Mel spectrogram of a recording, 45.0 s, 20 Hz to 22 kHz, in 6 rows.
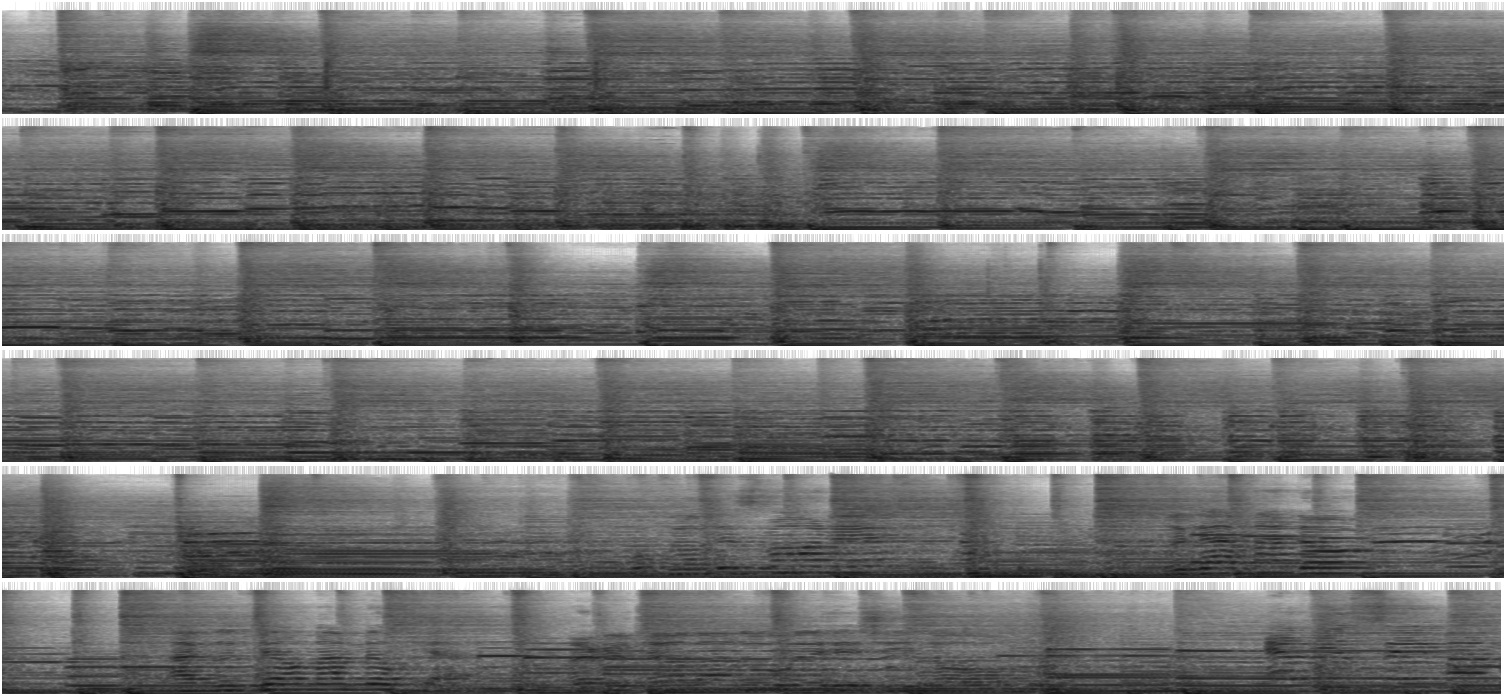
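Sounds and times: fiddles bowing melody: 0:00.0 - 0:33.7
steel guitar: 0:00.0 - 0:34.0
electric guitar: 0:00.0 - 0:38.6
drums keeping steady beat: 0:00.0 - 0:45.0.

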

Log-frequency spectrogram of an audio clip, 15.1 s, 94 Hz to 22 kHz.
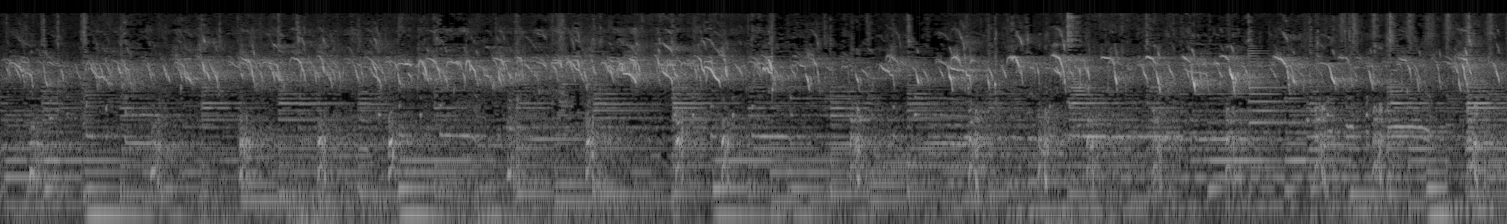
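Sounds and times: background music with held notes: 0:00.0 - 0:15.0
chicks peeping: 0:00.0 - 0:15.0.

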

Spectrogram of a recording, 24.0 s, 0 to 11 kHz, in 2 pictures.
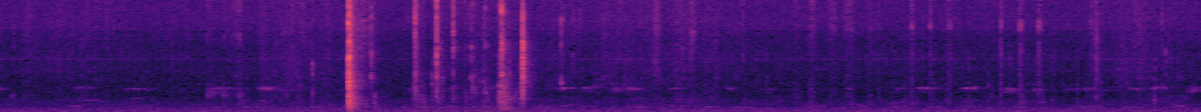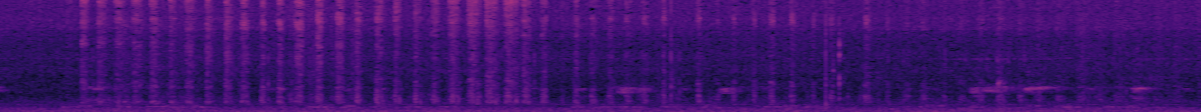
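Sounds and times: pencil scratching on paper: 0:12.8 - 0:23.6.

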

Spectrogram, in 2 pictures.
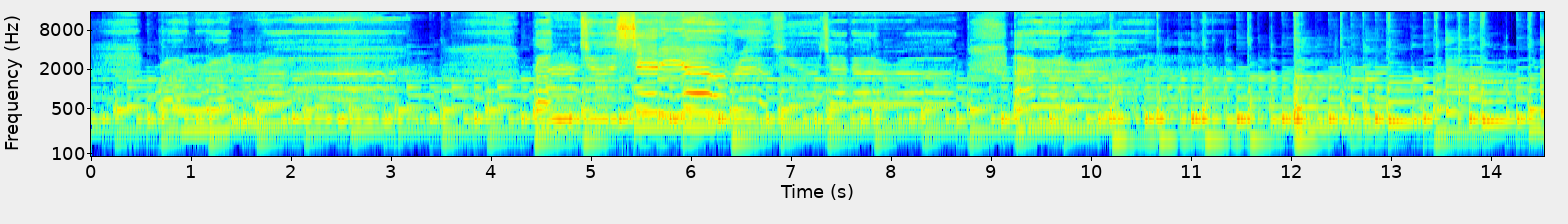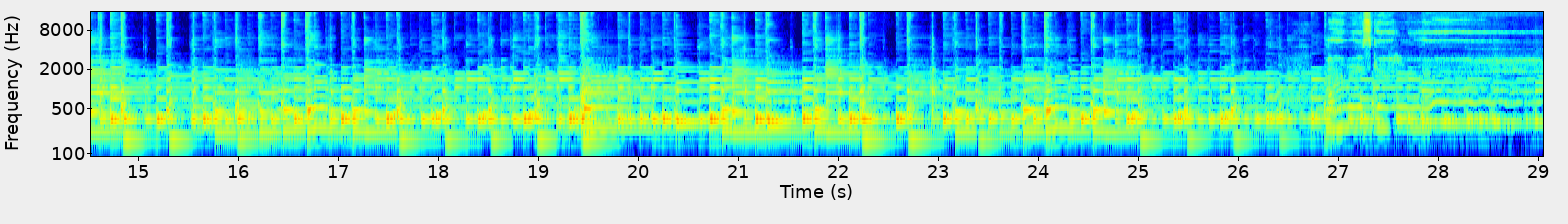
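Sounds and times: solo banjo playing: 0:00.0 - 0:29.0.

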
